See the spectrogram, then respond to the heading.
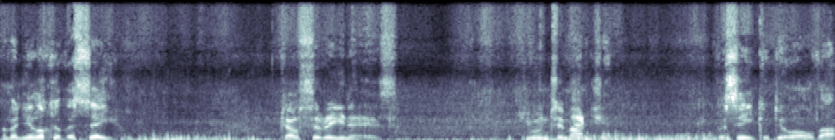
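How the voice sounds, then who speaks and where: A man with an English accent speaks very slowly at a medium pitch with ordinary pitch variation, with noticeable background noise behind him. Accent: English regional accent, viewers remark on it. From northern England, Manchester. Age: 70s. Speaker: vlogger. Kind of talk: casual walking vlog commentary. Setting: outdoors, walking along the promenade.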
